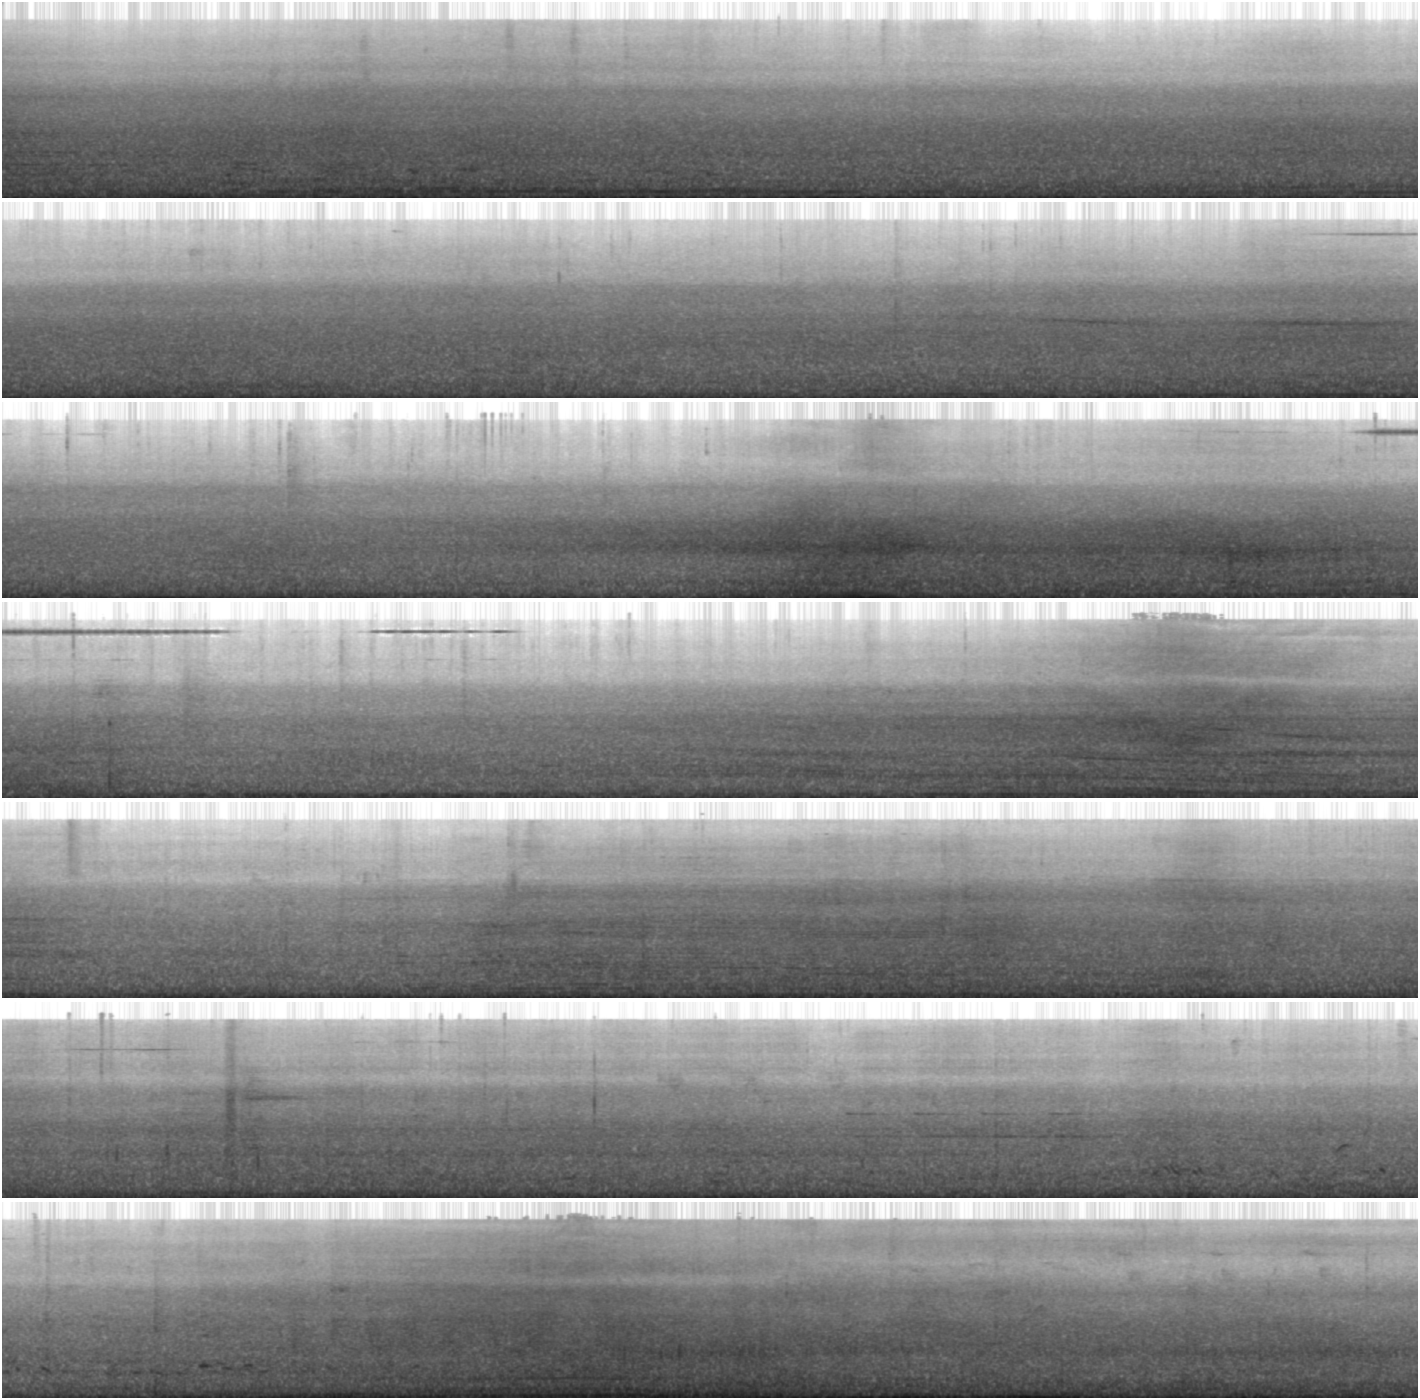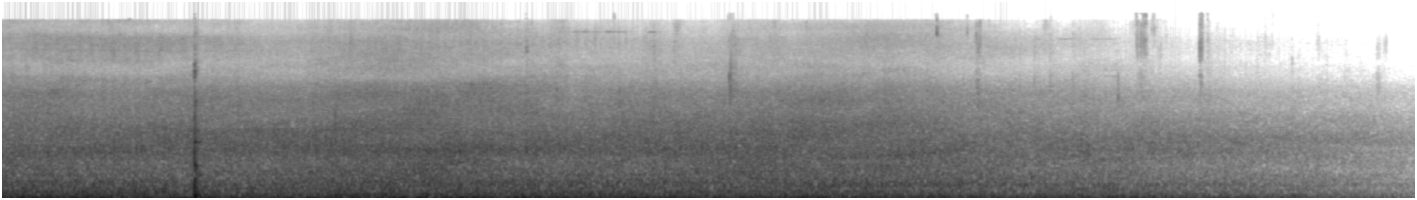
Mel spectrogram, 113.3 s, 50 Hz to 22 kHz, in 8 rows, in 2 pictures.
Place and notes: {"title": "Boulevard Garibaldi, Paris, France - (358 BI) Soundwalk below metro line", "date": "2018-09-24 12:31:00", "description": "Binaural recording of a walk below a metro line on a Boulevard Garibaldi.\nRecorded with Soundman OKM on Sony PCM D100", "latitude": "48.85", "longitude": "2.31", "altitude": "42", "timezone": "Europe/Paris"}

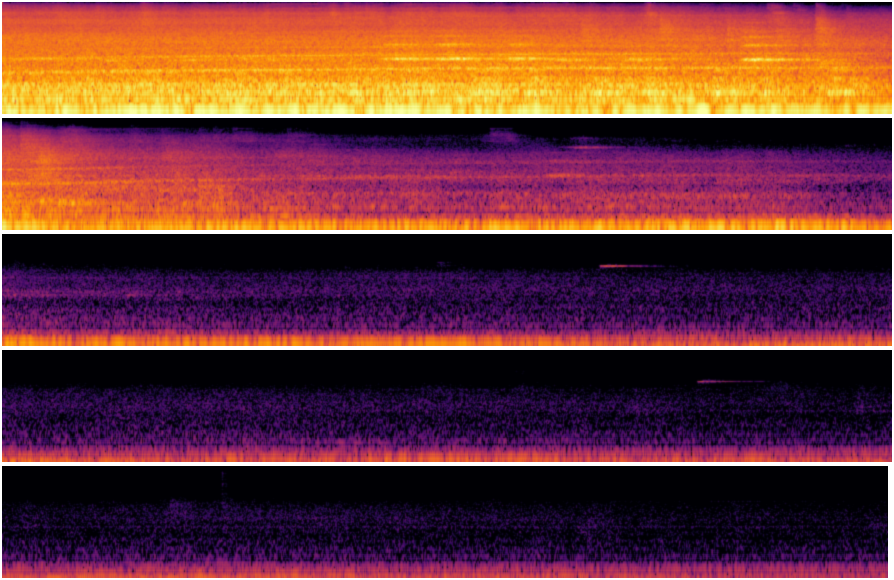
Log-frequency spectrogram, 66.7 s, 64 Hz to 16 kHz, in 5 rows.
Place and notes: {"title": "klosterstr., berlin - subway station ambience", "date": "2010-11-21 18:25:00", "description": "a few meters away from the previous location. trains in both directions. silent station.", "latitude": "52.52", "longitude": "13.41", "altitude": "39", "timezone": "Europe/Berlin"}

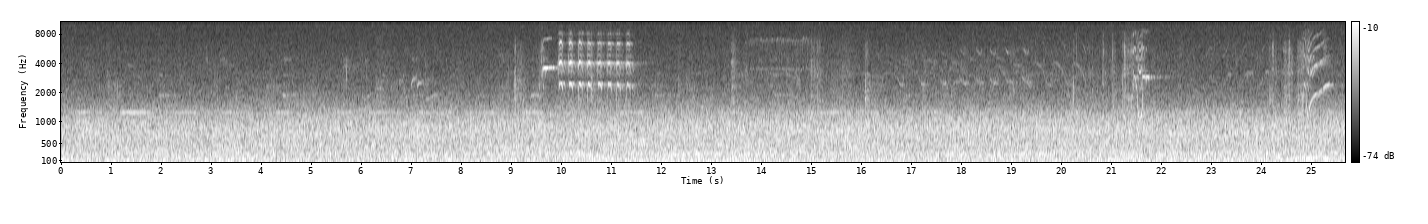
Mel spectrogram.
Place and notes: {"title": "Milburn Ln, Austin, TX, USA - Mansell Bridge", "date": "2019-11-01 11:30:00", "description": "Recording facing the east. A quiet afternoon that still has a lot of activity in the distance. Some birds, the nearby bridge, and some arriving aircraft.", "latitude": "30.26", "longitude": "-97.70", "altitude": "139", "timezone": "America/Chicago"}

